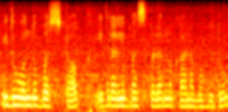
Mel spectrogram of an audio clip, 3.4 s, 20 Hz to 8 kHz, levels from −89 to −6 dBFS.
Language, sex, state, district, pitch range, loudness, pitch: Kannada, female, Karnataka, Bangalore, 170-195 Hz, -15 LUFS, 185 Hz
